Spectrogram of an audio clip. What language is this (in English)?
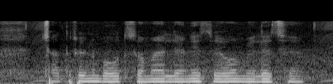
Maithili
